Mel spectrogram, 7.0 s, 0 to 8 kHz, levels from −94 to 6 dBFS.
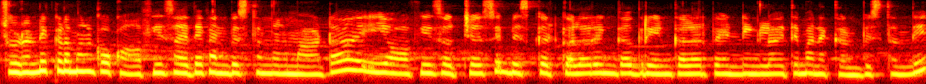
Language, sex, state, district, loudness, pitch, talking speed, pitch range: Telugu, female, Andhra Pradesh, Chittoor, -16 LUFS, 275 Hz, 155 wpm, 260-295 Hz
